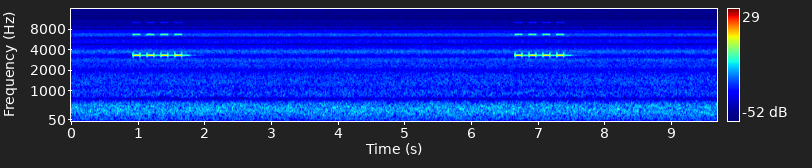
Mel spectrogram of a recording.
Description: Alarm pattern, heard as an alarm's beeps, played twice, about 3300 Hz, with room echo. Temporal four. Carbon monoxide.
